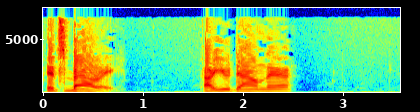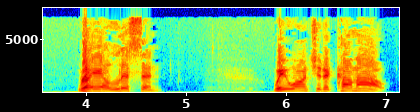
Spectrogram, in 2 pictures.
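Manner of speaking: loud, high call down into the dark. Acted. Barry calling down to the missing boy, loud and high. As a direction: shout down the canyon to him.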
